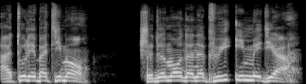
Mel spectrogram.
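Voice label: French Speech Quick Commands Sos; World Of Warships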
